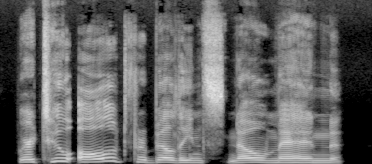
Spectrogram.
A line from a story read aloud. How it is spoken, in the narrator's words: said with a sigh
